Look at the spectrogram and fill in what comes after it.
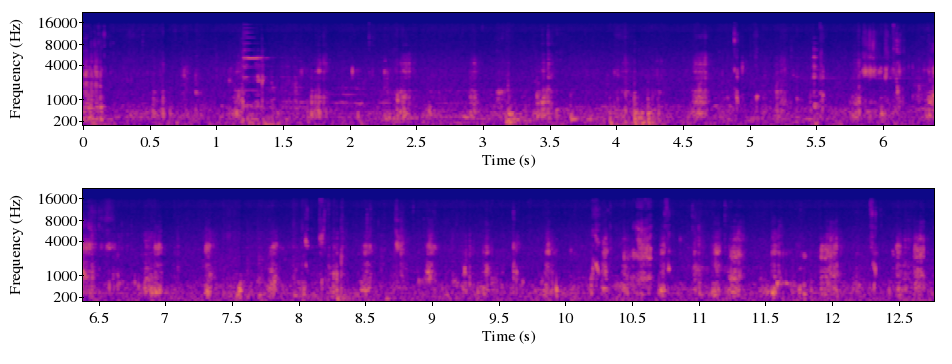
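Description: People chewing and biting into kimchi and rice with their mouths close to the microphone: a steady, irregular run of short crunches, wet smacks and chopstick clicks.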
